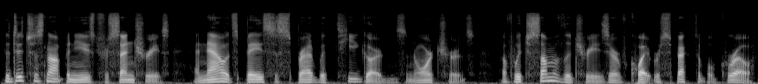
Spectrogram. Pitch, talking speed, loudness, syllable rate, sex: 100 Hz, 235 wpm, -22 LUFS, 5.5 syllables/s, male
